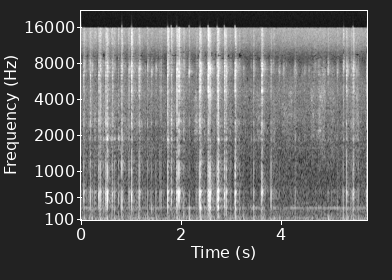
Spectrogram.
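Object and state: Hollow plastic candy container.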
